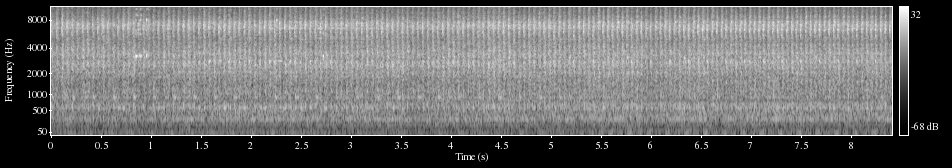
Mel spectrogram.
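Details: 2008 Mitsubishi Canter 125 diesel truck, brought in for shaking engine, long cranking and low power, heard after intake work and engine tuning: steady, even diesel clatter at idle with no hunting, misfire or shake; normal diesel idle.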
